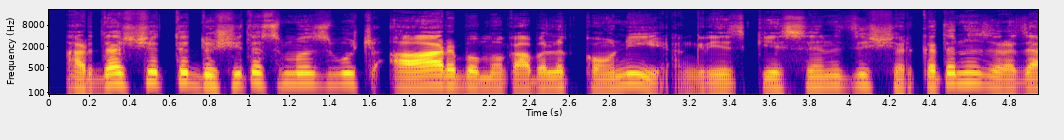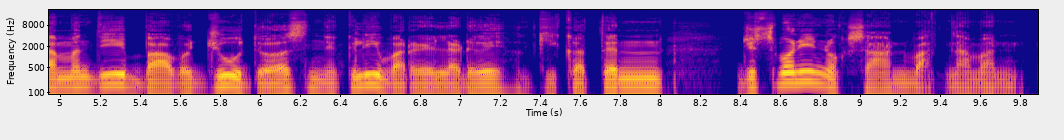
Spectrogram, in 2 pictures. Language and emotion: Kashmiri, neutral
